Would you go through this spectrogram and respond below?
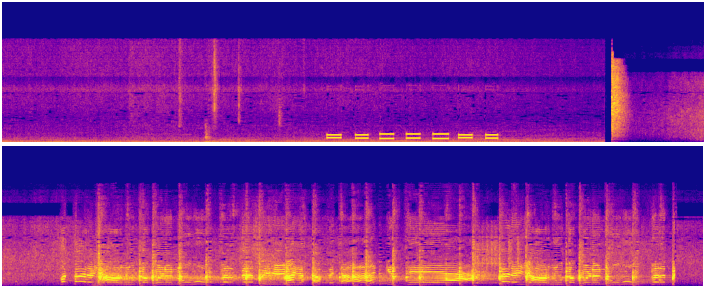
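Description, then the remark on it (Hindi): A rapid run of about eight touch-tone dialing beeps over a low background rumble, then a sharp click and a bright, melodic phone ringtone that keeps playing loudly to the end. “स्वा जीजू, वो तो फोन ही चकदा पिया मेरा।”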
